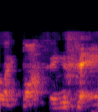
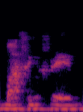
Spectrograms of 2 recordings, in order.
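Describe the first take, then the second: First: Said in the usual way. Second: Ba Sing Se said much softer as an aside; quiet correction. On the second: Shown as a demonstration. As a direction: mutter Ba Sing Se as a correcting afterthought. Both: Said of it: "No, no, just kidding".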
